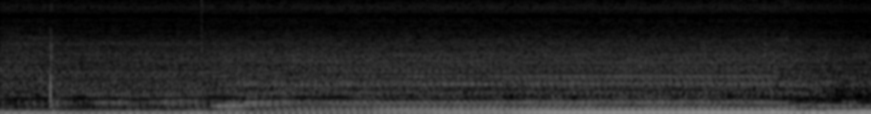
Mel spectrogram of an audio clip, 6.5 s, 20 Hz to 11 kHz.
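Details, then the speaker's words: GMC 2.4 (Acadia or Terrain), codes P0300, P0352, P050D: hard misfire on cylinder 2 at idle, regular stumble about four beats a second that stops when revved; suspected poorly gapped spark plug, weak injector or ignition coil. "I let off at idle it misses it seemed like it's a spark plug like a poor Gap that's really what I got my thoughts on"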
